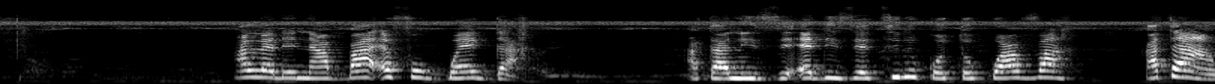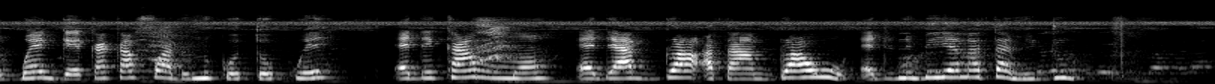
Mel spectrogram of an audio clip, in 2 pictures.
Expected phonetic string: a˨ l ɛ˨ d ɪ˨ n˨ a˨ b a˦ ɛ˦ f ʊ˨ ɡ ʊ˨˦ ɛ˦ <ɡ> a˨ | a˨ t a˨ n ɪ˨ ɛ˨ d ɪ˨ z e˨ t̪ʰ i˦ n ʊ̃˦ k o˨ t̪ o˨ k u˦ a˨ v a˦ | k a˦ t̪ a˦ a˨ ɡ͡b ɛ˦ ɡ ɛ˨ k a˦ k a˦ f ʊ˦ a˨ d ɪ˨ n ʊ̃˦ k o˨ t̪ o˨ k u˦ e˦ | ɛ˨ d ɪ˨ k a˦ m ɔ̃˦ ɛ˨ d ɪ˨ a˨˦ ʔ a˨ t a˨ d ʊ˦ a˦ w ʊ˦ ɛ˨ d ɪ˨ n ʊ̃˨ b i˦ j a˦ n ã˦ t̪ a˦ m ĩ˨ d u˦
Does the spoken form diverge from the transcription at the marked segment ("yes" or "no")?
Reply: no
